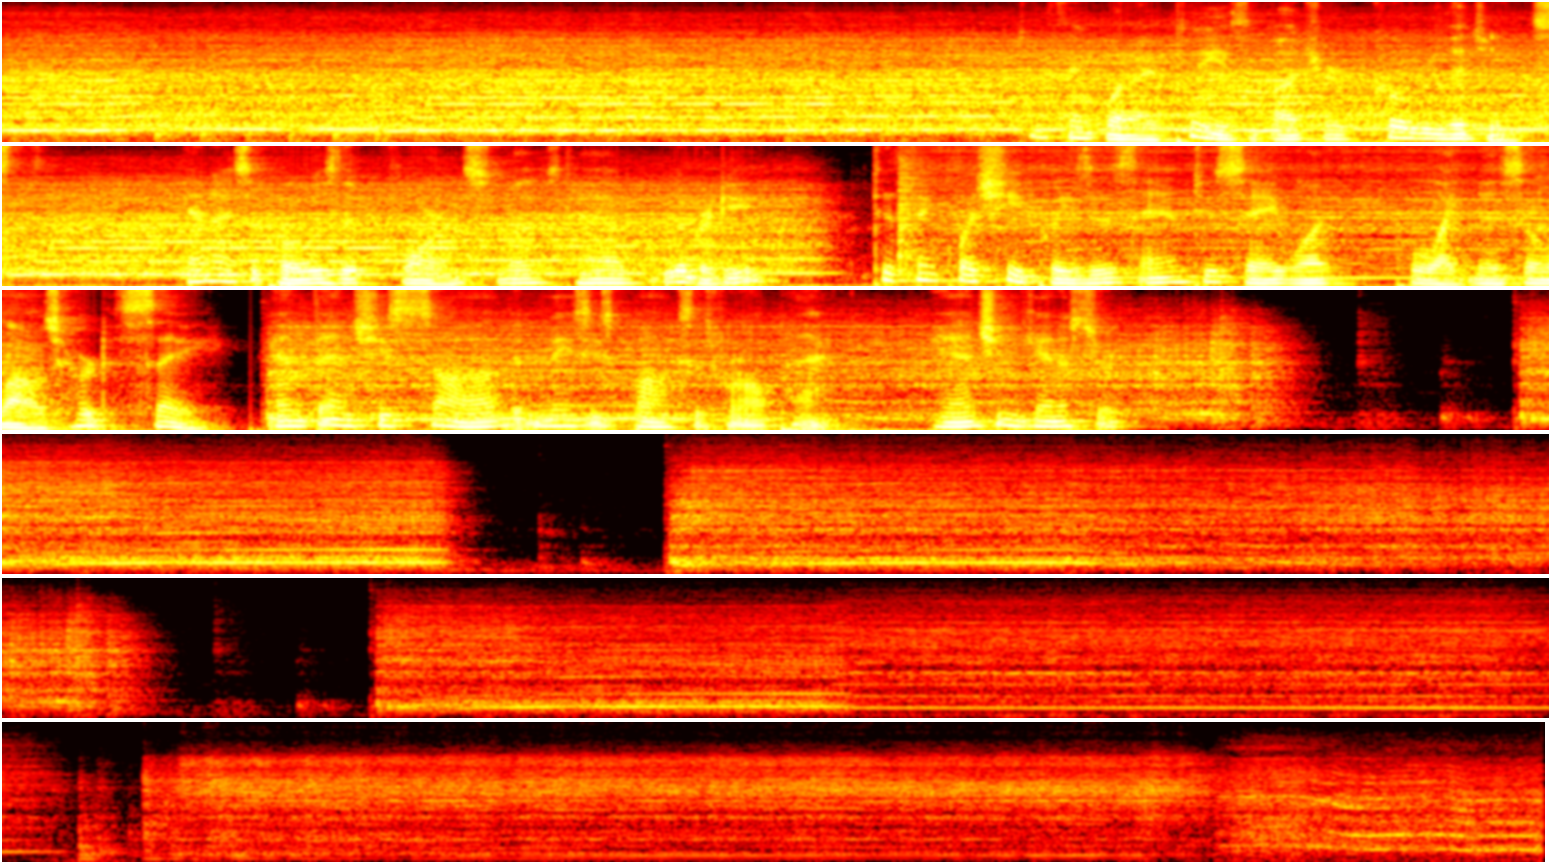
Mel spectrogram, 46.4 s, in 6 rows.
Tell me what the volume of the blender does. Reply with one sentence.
The loudness of the blender goes down.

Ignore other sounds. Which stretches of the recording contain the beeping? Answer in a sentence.
The beeping can't be heard in this clip.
